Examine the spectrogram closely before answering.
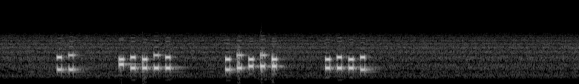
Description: DTMF, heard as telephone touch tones, dialled by machine, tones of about 50 ms. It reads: 23 *5465 16797 4542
